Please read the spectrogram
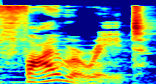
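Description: The vowel is said in an Australian way.

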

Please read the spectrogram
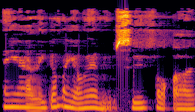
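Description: It is said in a soft, gentle tone.

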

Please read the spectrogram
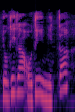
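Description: The pitch rises at the end. It sounds clearly like a question. "因为语尾上扬了嘛，一听就知道是问句"

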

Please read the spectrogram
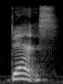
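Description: It is said with an American accent. "这是美式的发音"

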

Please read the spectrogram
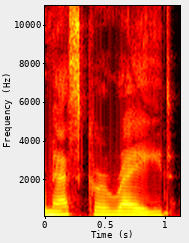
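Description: The first vowel is a short American 'a'. "美音masquerade"

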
